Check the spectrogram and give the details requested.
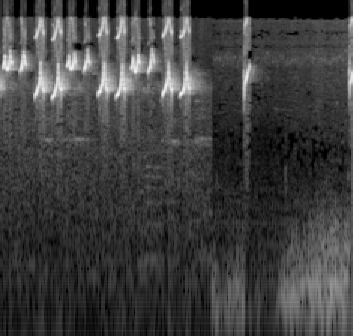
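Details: Cinereous tit recorded in the wild, used as a lure call to provoke rivals, gives quick, high, sharp two-part notes about ten times in two and a half seconds, then a pause and single notes over a low rumble.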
